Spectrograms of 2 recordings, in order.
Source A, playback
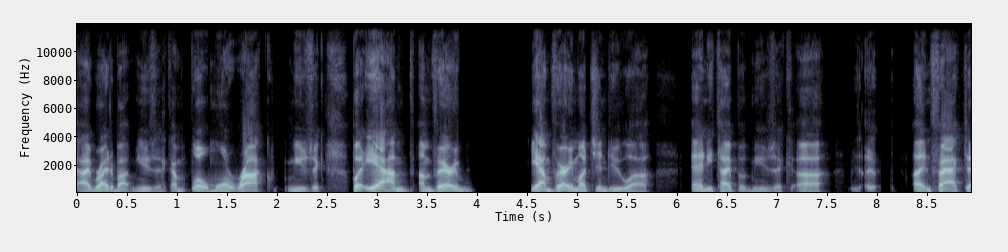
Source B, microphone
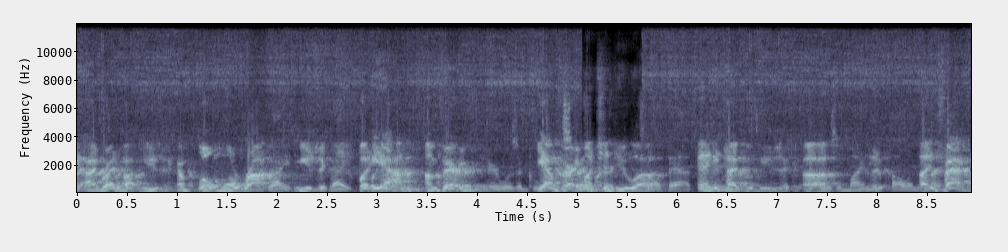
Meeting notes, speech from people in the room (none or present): present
